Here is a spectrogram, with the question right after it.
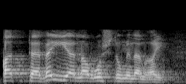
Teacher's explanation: أدخلت هنا الدال في التاء فصارت تاء مشددة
